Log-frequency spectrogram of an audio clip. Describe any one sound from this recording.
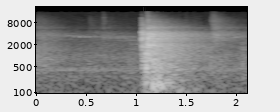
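A door shuts with a bang.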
